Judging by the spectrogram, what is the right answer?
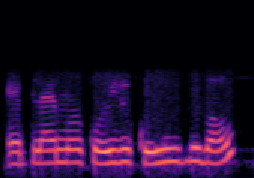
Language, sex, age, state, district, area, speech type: Assamese, female, 18-30, Assam, Dibrugarh, rural, conversation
